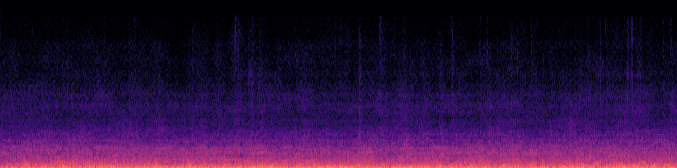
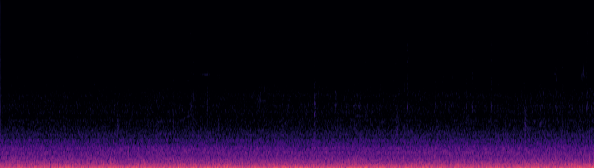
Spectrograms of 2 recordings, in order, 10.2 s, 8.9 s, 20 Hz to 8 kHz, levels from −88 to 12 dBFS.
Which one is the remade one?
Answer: first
